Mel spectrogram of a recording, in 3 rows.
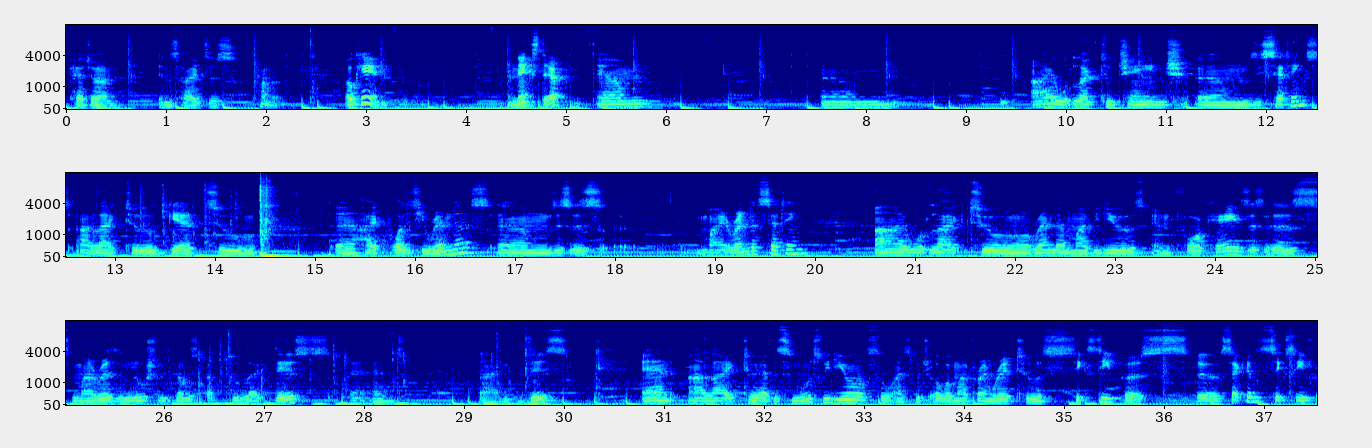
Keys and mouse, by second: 10.2 click, 12.3-15.0 drag, 21.2-30.4 drag, 31.3-35.4 drag.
